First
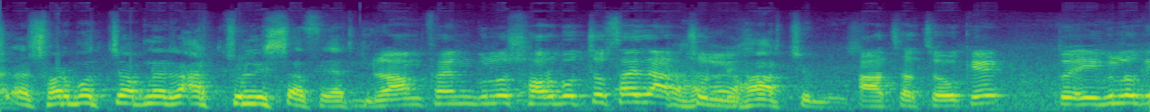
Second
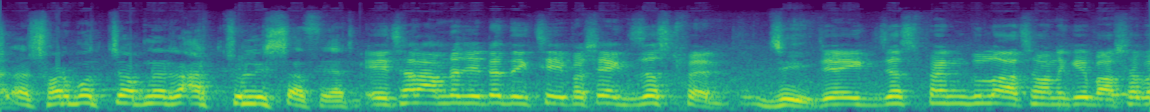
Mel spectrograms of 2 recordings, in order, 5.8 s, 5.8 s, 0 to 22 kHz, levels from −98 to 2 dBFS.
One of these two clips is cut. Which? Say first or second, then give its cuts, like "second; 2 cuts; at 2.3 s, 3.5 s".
second; 1 cut; at 1.8 s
